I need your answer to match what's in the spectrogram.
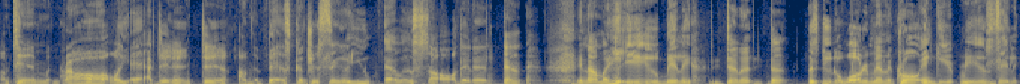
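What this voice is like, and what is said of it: Imitates a country singer's voice. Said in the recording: “my Tim McGraw imitation”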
